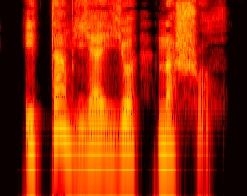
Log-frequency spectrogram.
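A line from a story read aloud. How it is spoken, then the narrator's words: Cracked trembling voice. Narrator (Russian): скажет он над треснутым дрожащим голосом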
